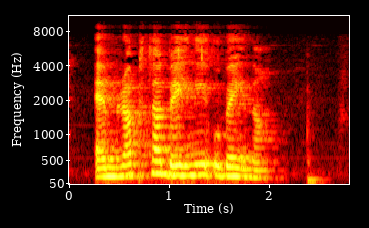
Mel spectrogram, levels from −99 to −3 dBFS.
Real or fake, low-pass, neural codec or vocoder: real; 9.9 kHz; none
